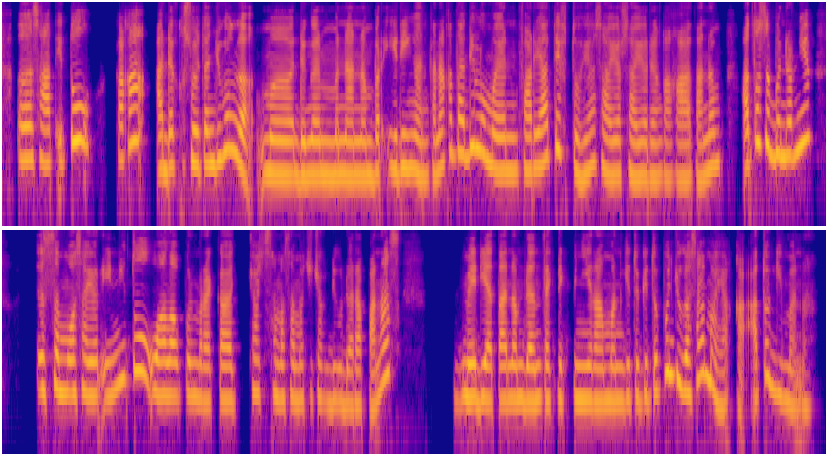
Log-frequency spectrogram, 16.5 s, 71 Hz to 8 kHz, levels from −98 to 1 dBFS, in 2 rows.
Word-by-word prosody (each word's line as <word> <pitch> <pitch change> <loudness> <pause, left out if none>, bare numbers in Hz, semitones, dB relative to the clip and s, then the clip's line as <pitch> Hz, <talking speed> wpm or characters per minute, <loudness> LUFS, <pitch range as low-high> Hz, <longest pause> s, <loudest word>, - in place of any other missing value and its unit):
eee 290 0 +3
saat 270 -2 0
itu, 425 -1 +3 0.2
Kakak, 405 +9 +2
ada 235 +2 +1
kesulitan 265 -1 +1
juga 335 +5 +2
nggak 240 -4 +4
me 215 -1 +2
dengan 215 0 +2
menanam 215 0 +1
beriringan? 235 -2 -1
Karena 245 +4 -1
kan 340 - -3
tadi 335 +2 +3
lumayan 230 -7 +1
variatif 270 +9 +1
tuh 225 -3 -3
ya 240 - -1
sayur-sayur 215 -3 -2
yang, 205 0 -4
Kakak, 200 0 -3
tanam. 240 +6 -1 0.2
Atau 420 - +3
sebenarnya, 335 +2 +3 0.5
eee, 275 - +2
semua 265 -3 +2
sayur 250 -1 +1
ini 305 +8 -2
tuh 420 0 +3
walaupun 250 -1 +3
mereka 225 0 -1 0.2
coc 260 -2 -6
sama-sama 230 -2 -5
cocok 235 -1 -10
di 220 - -6
udara 210 0 -3
panas, 355 - -2 0.5
media 240 0 +3
tanam 230 0 +1
dan 220 +1 +3
teknik 225 0 -4
penyiraman 225 -1 0
gitu-gitu 240 +2 -4
pun 400 - +5
juga 275 -5 +4
sama 355 - +1
ya, 200 - -6
Kak, - - -6
atau 370 - -2
gimana? 210 -5 -6
240 Hz, 185 wpm, -23 LUFS, 220-275 Hz, 0.5 s, pun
